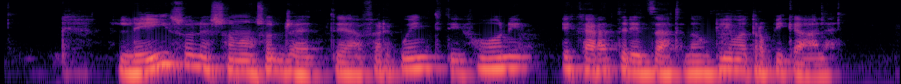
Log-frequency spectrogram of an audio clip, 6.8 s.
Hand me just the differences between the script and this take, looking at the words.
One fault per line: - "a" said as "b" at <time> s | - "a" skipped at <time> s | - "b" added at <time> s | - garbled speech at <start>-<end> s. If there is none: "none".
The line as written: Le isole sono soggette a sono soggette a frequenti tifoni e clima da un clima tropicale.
- "sono soggette a" skipped at 2.7 s
- "clima" said as "caratterizzate" at 4.3 s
